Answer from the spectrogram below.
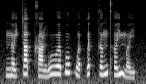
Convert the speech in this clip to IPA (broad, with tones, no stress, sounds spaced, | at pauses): n ə˨˩˦ j c a˦˥ t̚ x a˨˩ ŋ w u˧ ə̯ ɓ o˦˥ p̚ w ə˨˩ k̚ l ə˦˥ k̚ t̪ ə˧˥ ŋ t̪ʰ ə˧˥ j m ə˨˩ j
